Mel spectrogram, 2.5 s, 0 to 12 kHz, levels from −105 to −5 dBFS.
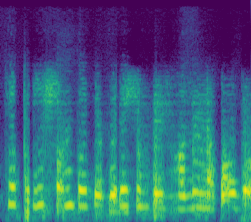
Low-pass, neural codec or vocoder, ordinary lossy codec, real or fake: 10.8 kHz; codec, 44.1 kHz, 0.9 kbps, DAC; MP3, 96 kbps; fake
